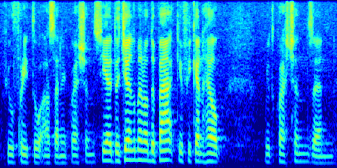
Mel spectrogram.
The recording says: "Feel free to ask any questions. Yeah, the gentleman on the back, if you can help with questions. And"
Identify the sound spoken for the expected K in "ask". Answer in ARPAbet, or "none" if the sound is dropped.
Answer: none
